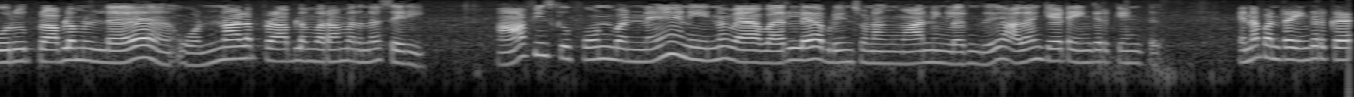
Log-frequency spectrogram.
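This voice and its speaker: Casual: lady doing a mouthy young village girl in a cartoon, always complaining, kinda high voice. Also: steady tone, brisk, a little hiss or hum, close to an everyday voice, poor audio. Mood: scolding. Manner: exasperated complaining, scolding. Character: sharp-tongued young village woman. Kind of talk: dubbed cartoon dialogue.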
